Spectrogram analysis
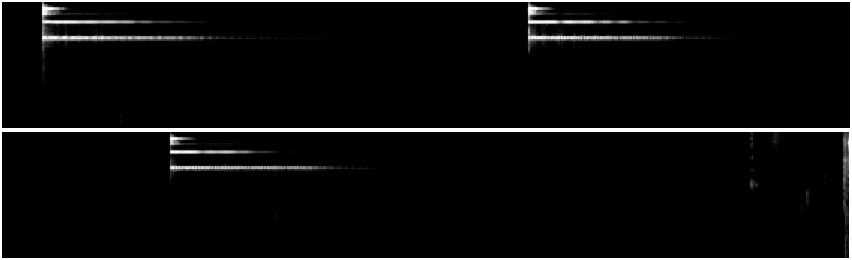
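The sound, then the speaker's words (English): A mindfulness bell rings three times at the close of a guided practice. Each bright, high ring decays slowly over a couple of seconds, with long silent gaps between the strikes. A few faint clicks follow at the end. “and then receiving the sounds of the bell.”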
